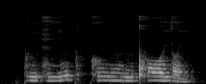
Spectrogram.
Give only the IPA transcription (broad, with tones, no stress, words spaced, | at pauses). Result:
pɪ˨˧ŋhiː˨˥npɪ˥k̚huː˧ mʊ˧ŋ pʰɔː˧jɐ˨˩j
